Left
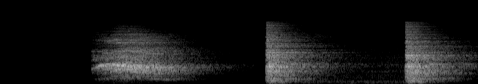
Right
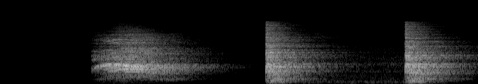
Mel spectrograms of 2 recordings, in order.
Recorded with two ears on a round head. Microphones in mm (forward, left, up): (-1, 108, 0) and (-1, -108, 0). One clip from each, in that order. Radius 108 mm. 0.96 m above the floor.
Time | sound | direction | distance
0.9 | a shout | 10° right (ahead or behind) | 1.6 m
2.6 | hammering | 40° right (ahead or behind) | 1.4 m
